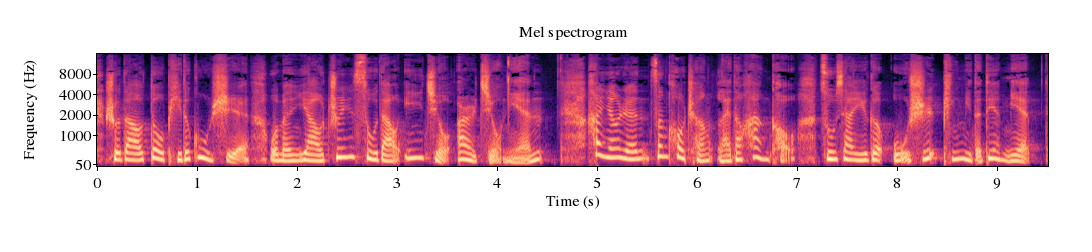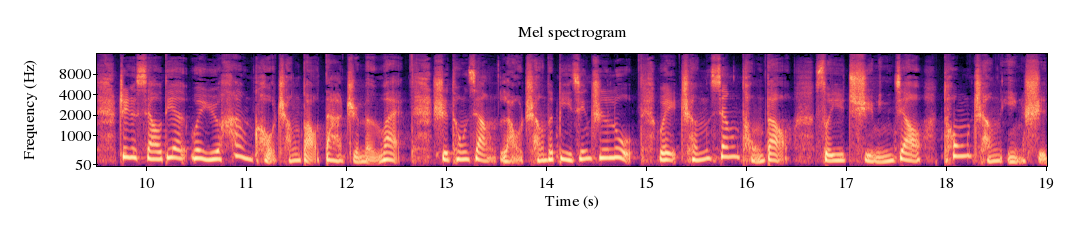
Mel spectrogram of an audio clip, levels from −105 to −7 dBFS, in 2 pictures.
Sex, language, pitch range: female, Chinese, 200-265 Hz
